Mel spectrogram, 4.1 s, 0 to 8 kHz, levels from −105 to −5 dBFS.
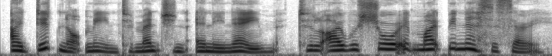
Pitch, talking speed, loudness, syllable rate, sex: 190 Hz, 215 wpm, -19 LUFS, 5.5 syllables/s, female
